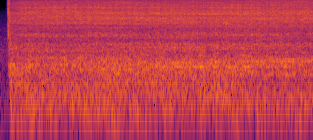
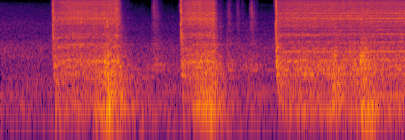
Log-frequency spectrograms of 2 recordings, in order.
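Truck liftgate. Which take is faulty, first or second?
second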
